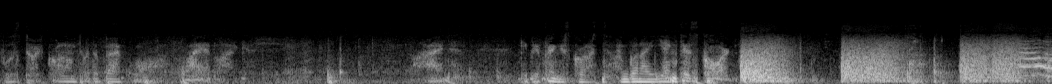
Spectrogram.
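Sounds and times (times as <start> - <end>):
speech: 0.1 - 2.6, 5.3 - 7.8
gunshots: 7.4 - 10.5.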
